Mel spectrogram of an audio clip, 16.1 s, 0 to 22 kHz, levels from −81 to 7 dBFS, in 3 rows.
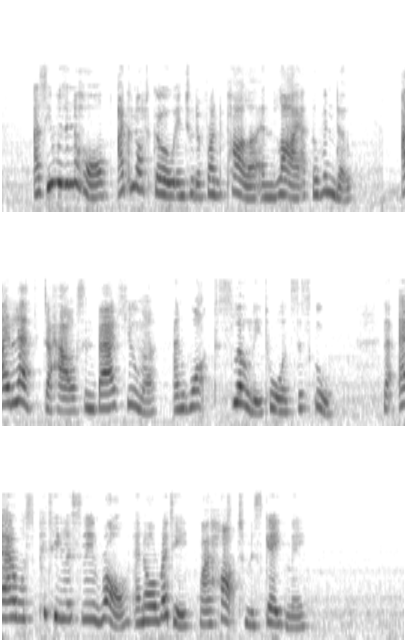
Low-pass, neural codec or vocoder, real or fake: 7.2 kHz; codec, 16 kHz, 16 kbps, FreqCodec, smaller model; fake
